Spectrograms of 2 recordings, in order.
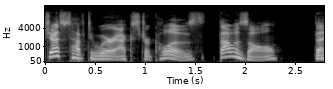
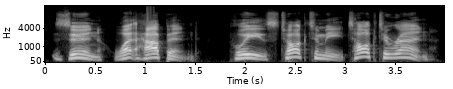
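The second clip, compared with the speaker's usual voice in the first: pleading father; 4 semitones higher, 7 dB louder than usual. A narrator's reading. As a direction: beg her to speak.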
